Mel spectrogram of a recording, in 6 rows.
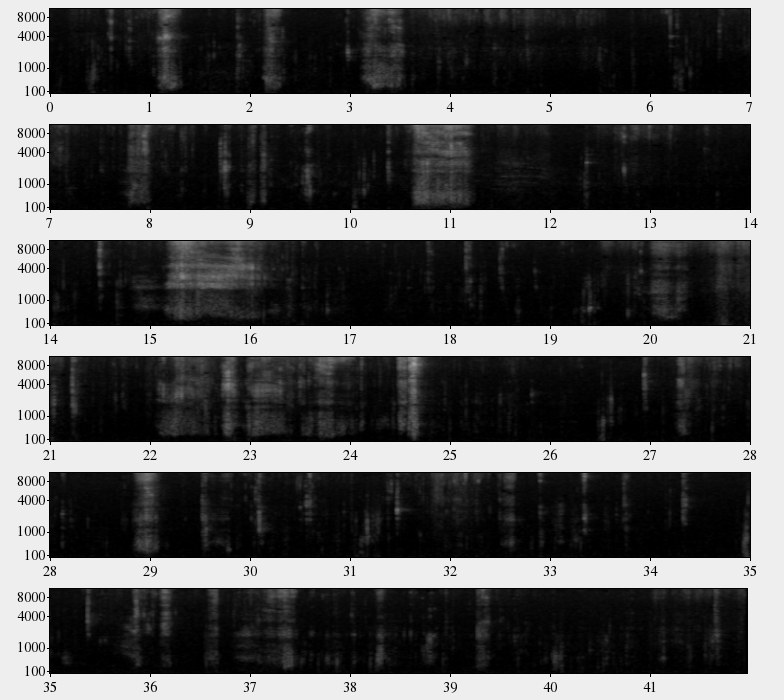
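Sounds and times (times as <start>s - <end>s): close chewing and biting: 12.4s - 41.9s.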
